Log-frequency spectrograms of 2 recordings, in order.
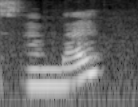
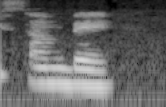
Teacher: Sementara itu, bagi dialek Perak Tengah pula, varian leksikal yang tersendiri iaitu bunyi A di akhir suku kata berubah menjadi E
